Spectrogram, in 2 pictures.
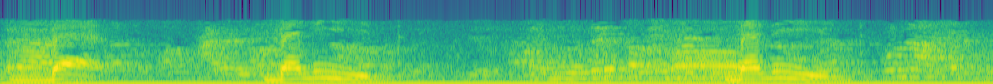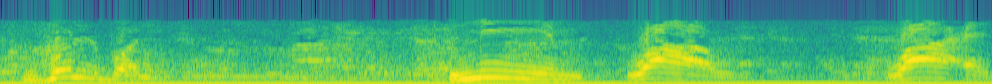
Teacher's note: وما بين الشفتين تطلع الحرف من بين الشفتين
